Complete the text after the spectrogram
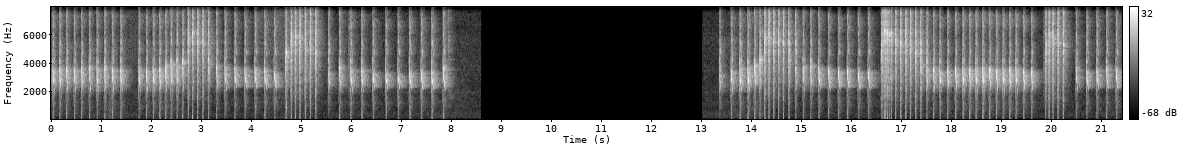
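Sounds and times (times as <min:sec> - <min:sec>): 
white-shouldered triller calling: 0:00.0 - 0:08.1, 0:13.3 - 0:21.4.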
